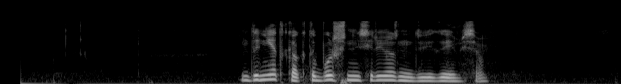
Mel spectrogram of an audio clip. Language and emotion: Russian, neutral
